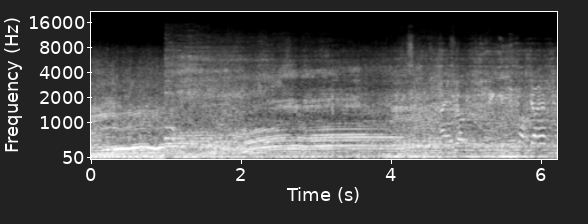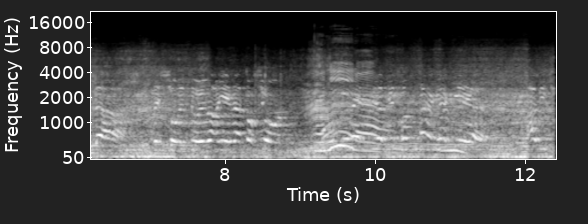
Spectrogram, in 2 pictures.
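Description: Off-road cars rev their engines at a distance outdoors.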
